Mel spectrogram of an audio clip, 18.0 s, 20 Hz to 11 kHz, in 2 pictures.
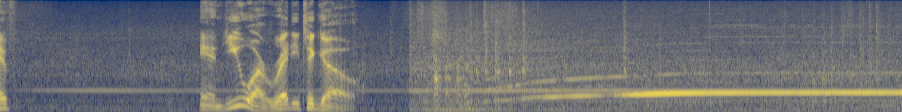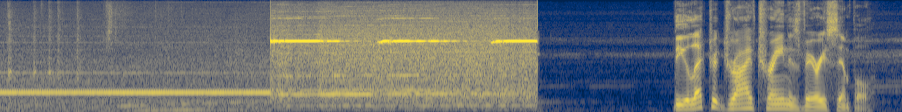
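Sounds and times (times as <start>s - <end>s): electric bus motor whining: 3.1s - 14.4s.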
